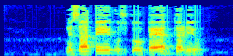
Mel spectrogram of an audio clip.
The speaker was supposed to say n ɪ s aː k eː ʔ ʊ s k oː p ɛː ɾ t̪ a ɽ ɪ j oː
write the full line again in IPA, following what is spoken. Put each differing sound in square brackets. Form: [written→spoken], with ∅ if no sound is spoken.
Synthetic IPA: n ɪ s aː [k→p] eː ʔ ʊ s k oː p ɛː ɾ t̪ [a→ə] ɽ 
